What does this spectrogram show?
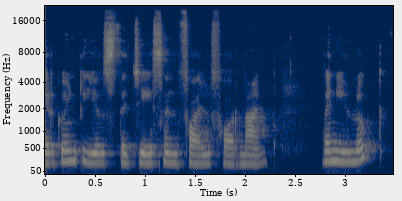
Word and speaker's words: JSON: First of all, you pronounce that particular word as JSON.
